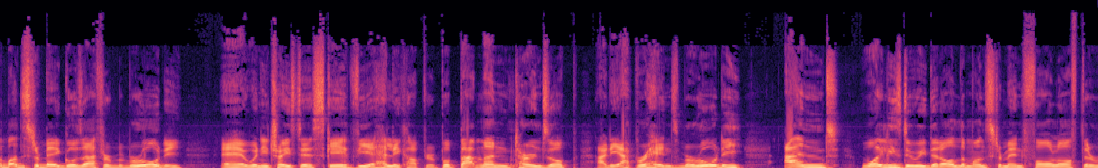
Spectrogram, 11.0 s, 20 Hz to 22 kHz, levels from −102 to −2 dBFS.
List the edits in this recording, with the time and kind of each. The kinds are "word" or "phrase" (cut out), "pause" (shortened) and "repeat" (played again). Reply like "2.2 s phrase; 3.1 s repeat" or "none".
none

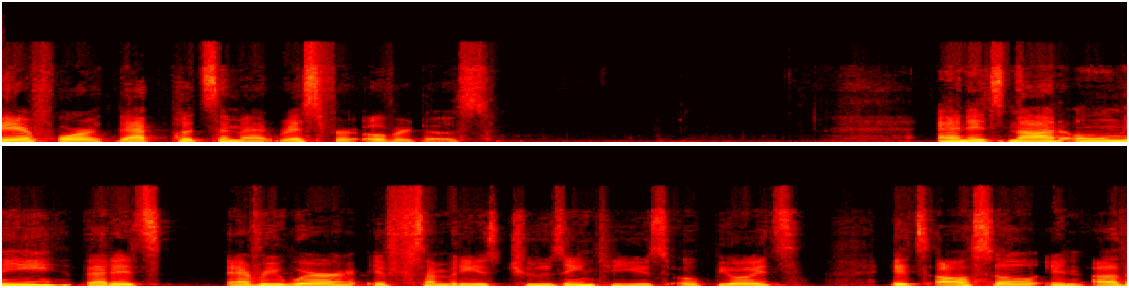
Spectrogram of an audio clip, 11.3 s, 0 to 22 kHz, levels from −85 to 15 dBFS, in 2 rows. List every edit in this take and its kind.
none

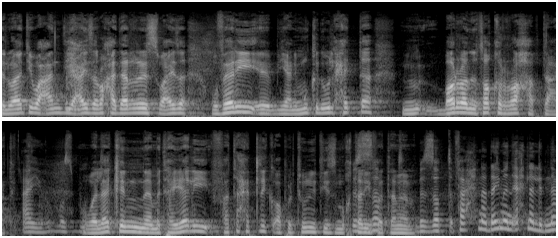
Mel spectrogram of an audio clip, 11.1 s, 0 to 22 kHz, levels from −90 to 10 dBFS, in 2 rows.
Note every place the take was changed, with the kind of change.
none

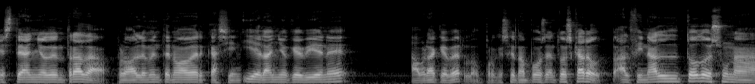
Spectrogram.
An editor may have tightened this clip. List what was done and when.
2.4 s word

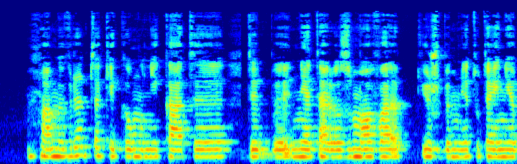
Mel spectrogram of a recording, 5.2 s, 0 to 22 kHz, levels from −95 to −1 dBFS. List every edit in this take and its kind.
2.4 s pause

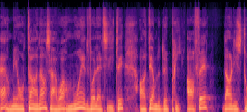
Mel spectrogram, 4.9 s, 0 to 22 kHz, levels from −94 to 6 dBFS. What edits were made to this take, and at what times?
none

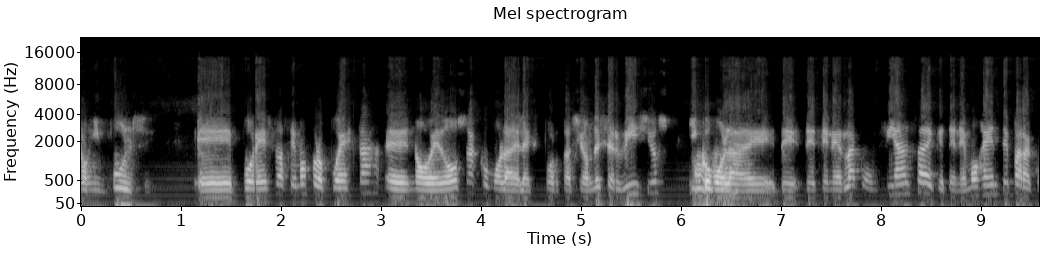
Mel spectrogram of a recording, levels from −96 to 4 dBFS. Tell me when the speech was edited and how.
6.0 s pause

